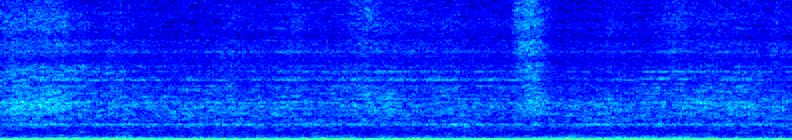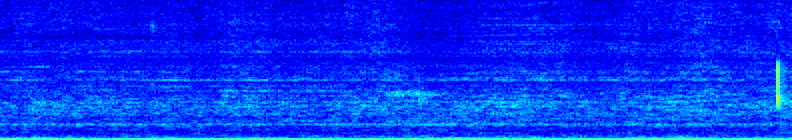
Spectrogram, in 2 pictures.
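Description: Steady low machine hum that holds unchanged throughout, with a faint higher steady tone above it.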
